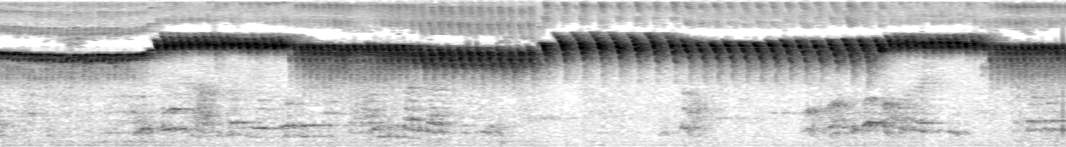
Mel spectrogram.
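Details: Canary singing, from a lengthy Indonesian training compilation blended with calming trickling water; steady high whistled tones step up in pitch, then a fast pulsed trill repeats many times per second before returning to a sustained piping note.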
